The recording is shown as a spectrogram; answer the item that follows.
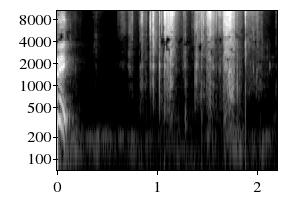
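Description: A trading-card blister pack being torn open: a string of irregular tearing and crinkling noises starting about half a second in.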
